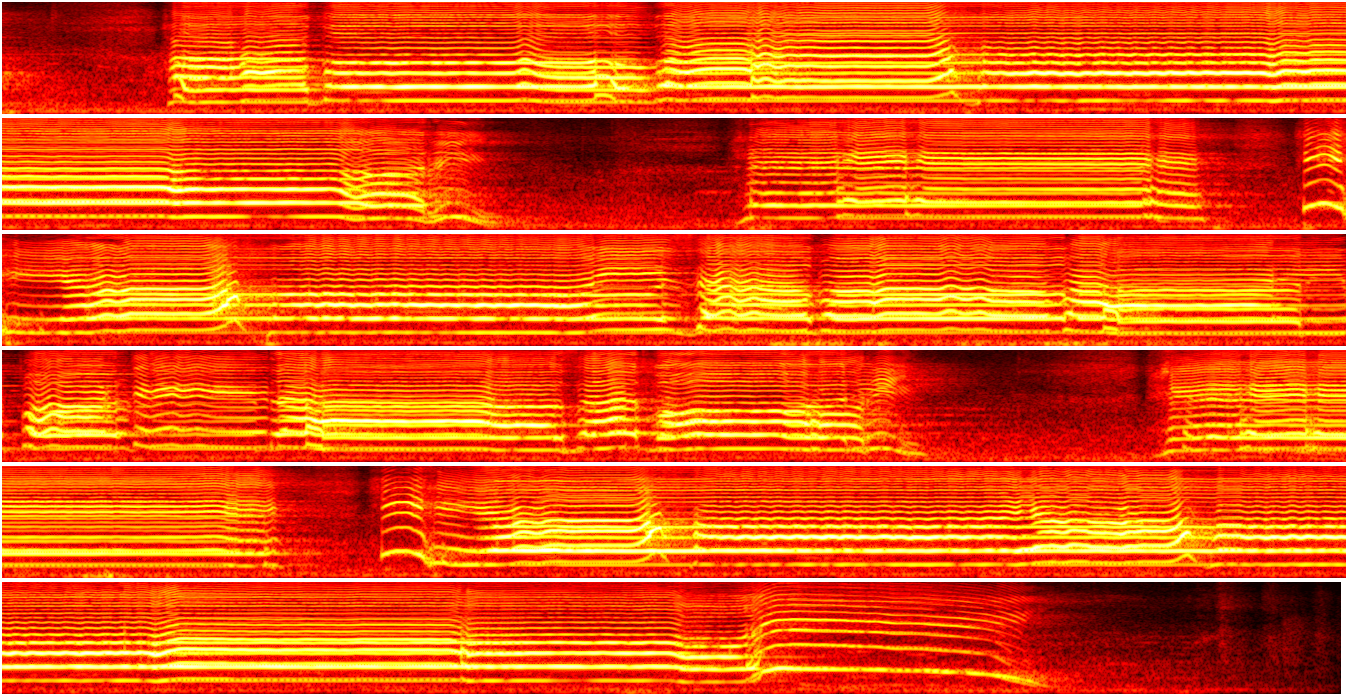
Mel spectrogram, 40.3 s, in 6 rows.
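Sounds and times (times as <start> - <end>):
Bulgarian women's choir singing: 0.8 - 9.3, 10.4 - 24.8, 26.0 - 37.8.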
